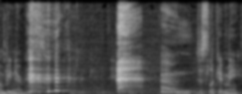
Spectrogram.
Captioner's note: laughing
